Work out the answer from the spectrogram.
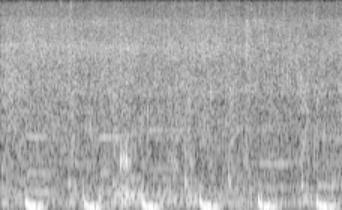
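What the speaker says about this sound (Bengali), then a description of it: "প্রায় ভাজা হয়েই এসছে, খুব লাল করিনি, হালকা একটা ফ্রাই হয়েছে" Chicken pieces sizzle steadily in a hot pan for a Bengali thin chicken curry, a loud continuous fry with periodic low stirring scrapes and no voices.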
